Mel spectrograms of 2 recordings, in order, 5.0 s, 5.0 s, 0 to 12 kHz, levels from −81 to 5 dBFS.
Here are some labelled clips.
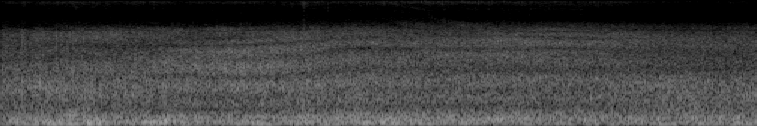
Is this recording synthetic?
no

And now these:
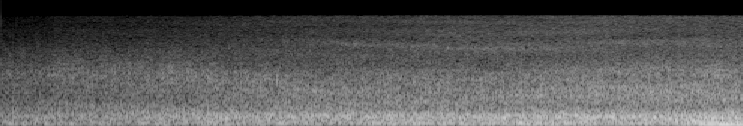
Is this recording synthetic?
yes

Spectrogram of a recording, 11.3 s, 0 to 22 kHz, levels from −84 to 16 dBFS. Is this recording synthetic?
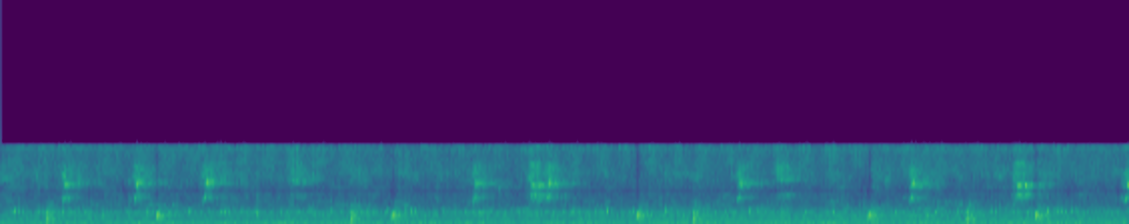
yes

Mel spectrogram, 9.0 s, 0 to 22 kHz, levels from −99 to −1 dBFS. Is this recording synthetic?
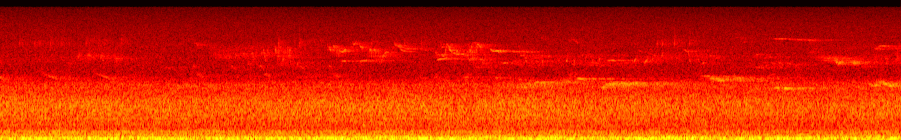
no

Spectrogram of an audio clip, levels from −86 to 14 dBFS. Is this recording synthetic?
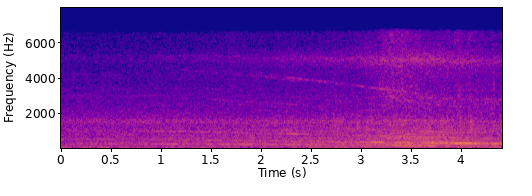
no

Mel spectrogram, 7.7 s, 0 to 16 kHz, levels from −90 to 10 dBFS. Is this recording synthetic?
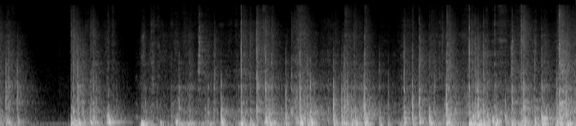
no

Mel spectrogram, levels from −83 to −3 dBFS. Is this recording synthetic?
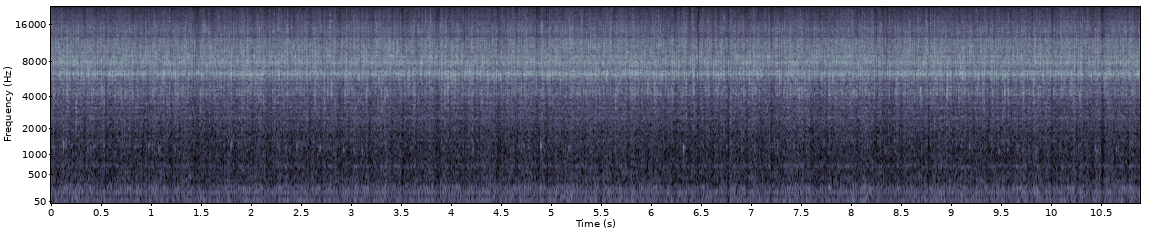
no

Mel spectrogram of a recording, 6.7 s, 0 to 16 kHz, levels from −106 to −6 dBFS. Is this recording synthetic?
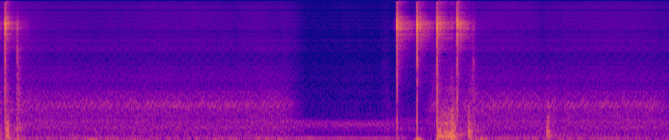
yes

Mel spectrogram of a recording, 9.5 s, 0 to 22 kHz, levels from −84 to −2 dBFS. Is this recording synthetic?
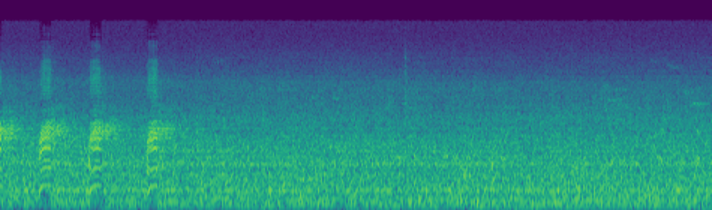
no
